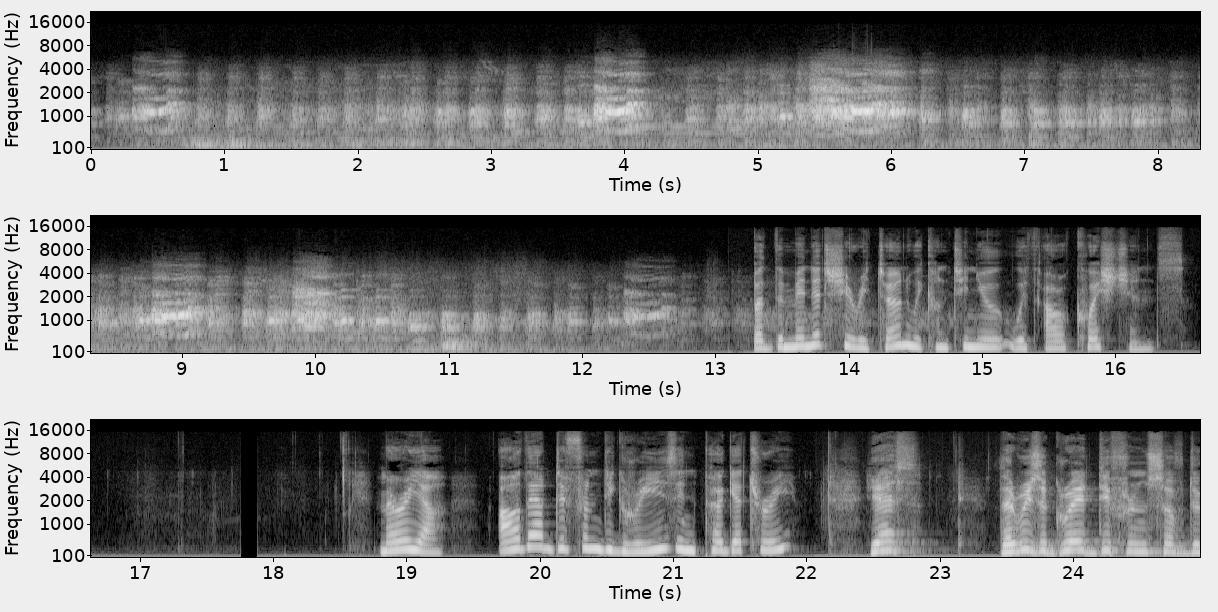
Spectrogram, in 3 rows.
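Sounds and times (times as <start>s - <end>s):
flock of chickens clucking and squawking: 0.0s - 15.0s
speech: 13.3s - 16.6s, 18.8s - 24.9s.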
